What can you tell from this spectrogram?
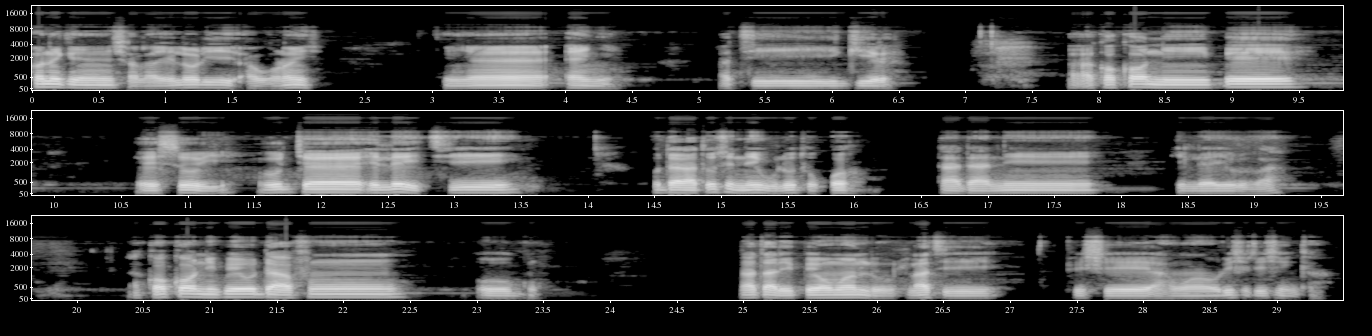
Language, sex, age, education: Yoruba, male, 30-45, secondary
